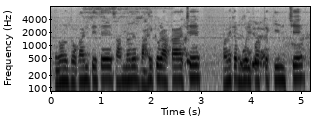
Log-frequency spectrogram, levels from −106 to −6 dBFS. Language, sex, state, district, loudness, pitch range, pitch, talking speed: Bengali, male, West Bengal, Dakshin Dinajpur, -14 LUFS, 145-160 Hz, 155 Hz, 150 wpm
